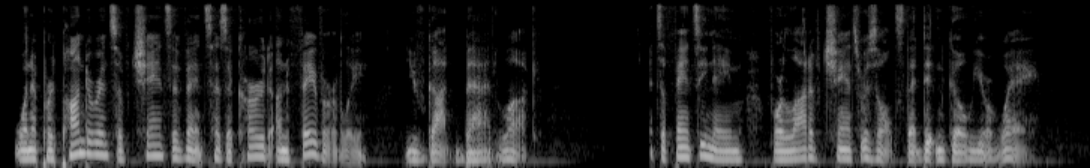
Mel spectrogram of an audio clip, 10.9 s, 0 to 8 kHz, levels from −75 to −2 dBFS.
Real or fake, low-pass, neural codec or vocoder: real; 7.2 kHz; none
